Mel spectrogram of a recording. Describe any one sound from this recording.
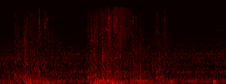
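A magic blast whooshes and crackles against rock.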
